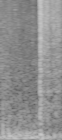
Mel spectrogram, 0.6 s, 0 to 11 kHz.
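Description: A single sharp gunshot cracks out close and loud over a low game-soundtrack rumble during a Far Cry 6 firefight, with enemy fire aimed at the player.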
